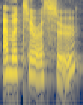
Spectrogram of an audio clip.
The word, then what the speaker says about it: Amaterasu: This one's called Amaterasu. I'm going to pronounce that as if it rhymes with tiramisu because that sounds like a good approach.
